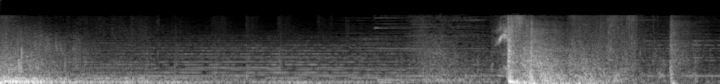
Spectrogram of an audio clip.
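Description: Confringo fire spell blasts in the video game Hogwarts Legacy, with a heavy booming rumble fading from the start and a second sharp burst later, set over sustained game music.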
